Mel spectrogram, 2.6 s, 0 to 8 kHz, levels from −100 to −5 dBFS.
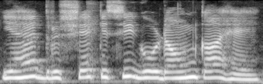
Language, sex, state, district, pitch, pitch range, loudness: Hindi, female, Uttar Pradesh, Shamli, 230 Hz, 225-255 Hz, -12 LUFS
